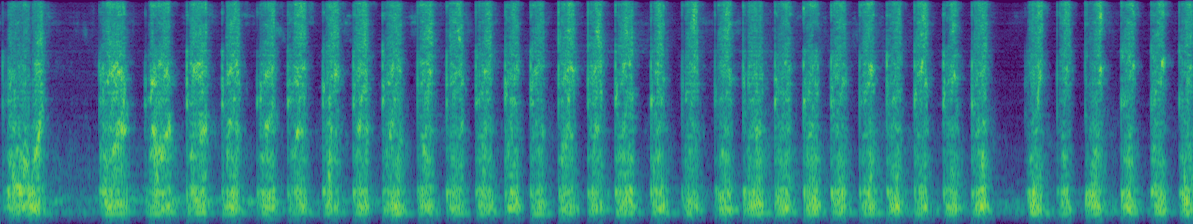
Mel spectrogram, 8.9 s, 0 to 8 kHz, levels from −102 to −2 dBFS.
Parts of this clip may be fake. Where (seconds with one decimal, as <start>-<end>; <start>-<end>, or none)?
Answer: 0.0-8.9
